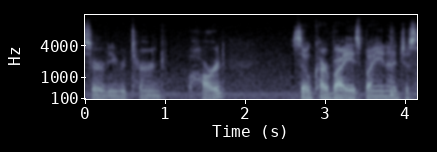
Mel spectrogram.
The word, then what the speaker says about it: Carballés Baena: Now, Carballés Baena, the 101st seed, Miss Scusi, took out Denis Shapovalov in 5 sets.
